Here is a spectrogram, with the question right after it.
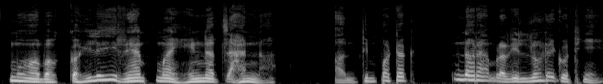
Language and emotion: Nepali, fearful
